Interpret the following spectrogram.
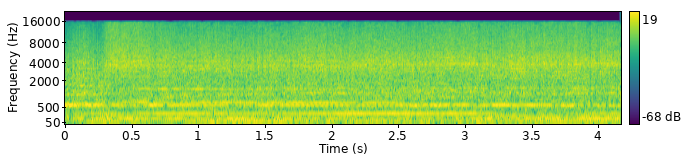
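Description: Live rock band playing loudly, with electric guitars and drum kit, holding long sustained notes.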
